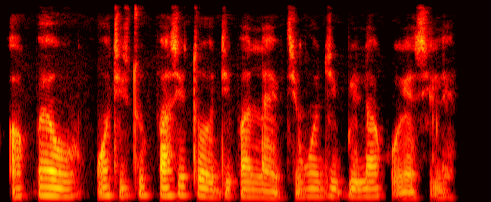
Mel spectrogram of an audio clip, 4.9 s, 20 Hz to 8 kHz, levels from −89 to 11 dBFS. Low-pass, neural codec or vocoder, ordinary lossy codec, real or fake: 7.2 kHz; none; none; real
